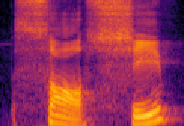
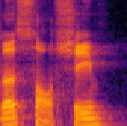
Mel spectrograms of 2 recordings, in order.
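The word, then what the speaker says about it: 阻止: This Chinese compound, soshi, accent on the first mora, so yeah, one of those, means obstruction, prevention, hindrance, and so on, blocking, stopping, straight up.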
